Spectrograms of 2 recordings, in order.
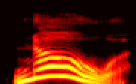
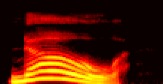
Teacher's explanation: Your voice starts high and just drops down with total finality.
